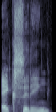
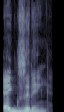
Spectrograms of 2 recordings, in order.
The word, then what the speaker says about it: exiting: But in this case, it sounds more like a G and Z together. So instead of exiting, it's exiting. Exiting.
